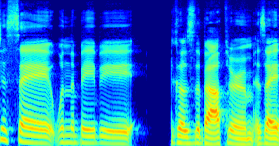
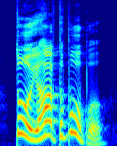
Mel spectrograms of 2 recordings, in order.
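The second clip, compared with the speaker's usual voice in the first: mock, put-on fake Italian accent; 11 semitones higher than usual. Taking turns doing accents, the speaker is asked for an Italian one: put-on Italian accent. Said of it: "How about an Italian?".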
